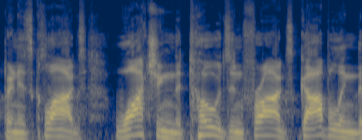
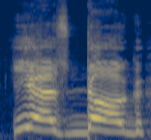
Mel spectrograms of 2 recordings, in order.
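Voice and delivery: high, loud creature wail; hammed-up blubbering holler; hollering hobgoblin; 12 semitones higher, 6 dB louder, much slower than usual. A narrator's reading. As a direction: holler it out, drawn out at the end. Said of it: "hollered the hobgoblin".

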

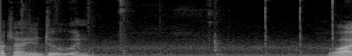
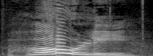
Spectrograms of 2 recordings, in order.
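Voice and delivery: much louder, jolted; shocked exclamation; 8 semitones higher, 17 dB louder than usual. Real, not acted. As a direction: blurt it out after the scare. After jump scare.

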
